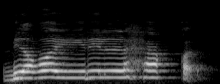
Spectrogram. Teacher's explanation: ഗൈനിൻ്റെ മഖ്റജ് അദ്നൽ ഹൽക്ക്, തൊണ്ടയുടെ ആദ്യ ഭാഗം. സൗണ്ട് അയിനായി പോവാതെ ശ്രദ്ധിക്കുക കേട്ടോ.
